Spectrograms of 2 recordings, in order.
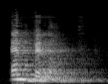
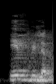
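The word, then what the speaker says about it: envelope: এনভেলপ, এনভেলপ ইনভিলাপ না এটা, এনভেলপ খাম।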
